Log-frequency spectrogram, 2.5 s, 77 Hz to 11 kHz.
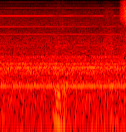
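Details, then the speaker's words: Carlsbro Powerline 300 amplifier after fan replacement, load-tested into a dummy load and pushed to just before distortion (about 80 V peak to peak): steady high singing tone over mains hum, normal for the load at full power. "So, we're going to really push this to the max before it distorts. And you'll hear this really sing."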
